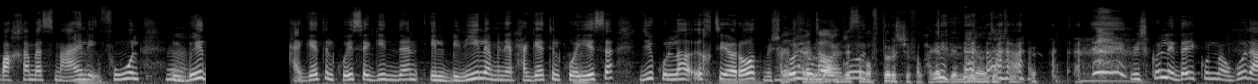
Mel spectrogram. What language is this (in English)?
Arabic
